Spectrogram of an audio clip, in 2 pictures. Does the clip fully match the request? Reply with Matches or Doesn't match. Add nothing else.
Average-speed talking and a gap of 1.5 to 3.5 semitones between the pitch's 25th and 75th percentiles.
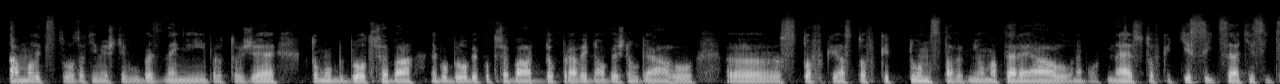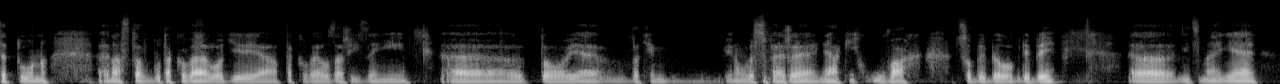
Doesn't match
